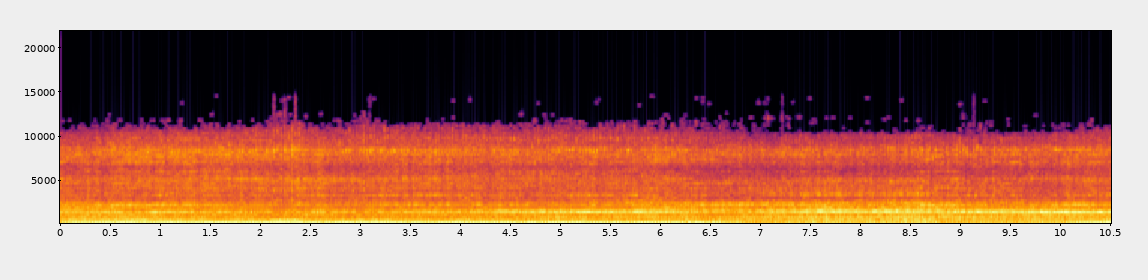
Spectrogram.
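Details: New Craftsman snowblower with Chinese PowerMore single-cylinder engine, after carburetor jets and holes were blown out to clear ethanol gum: steady, even beat with no surging or sputtering; normal running.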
